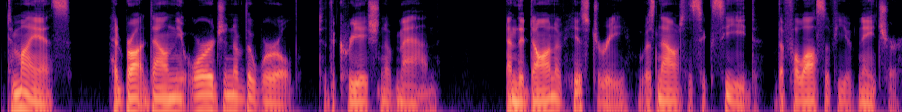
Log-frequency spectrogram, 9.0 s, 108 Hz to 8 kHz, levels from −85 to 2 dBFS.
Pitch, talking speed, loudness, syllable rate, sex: 80 Hz, 180 wpm, -23 LUFS, 5.2 syllables/s, male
